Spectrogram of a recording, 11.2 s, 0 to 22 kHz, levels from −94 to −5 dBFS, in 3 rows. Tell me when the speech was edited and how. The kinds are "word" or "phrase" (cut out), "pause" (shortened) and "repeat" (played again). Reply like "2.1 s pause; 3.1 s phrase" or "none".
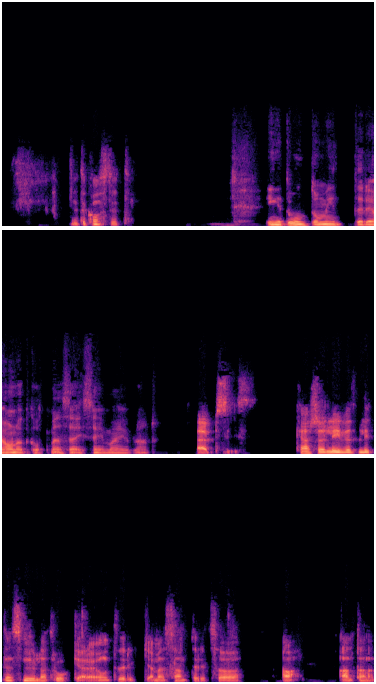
none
